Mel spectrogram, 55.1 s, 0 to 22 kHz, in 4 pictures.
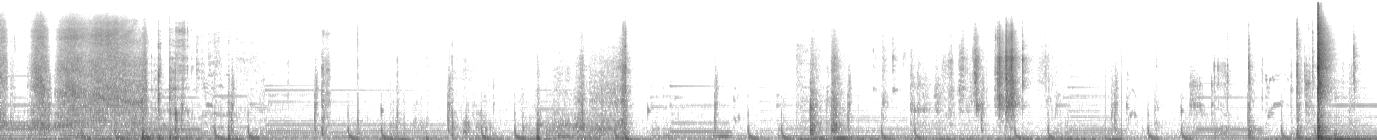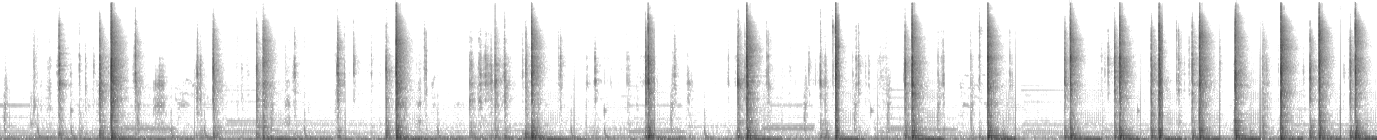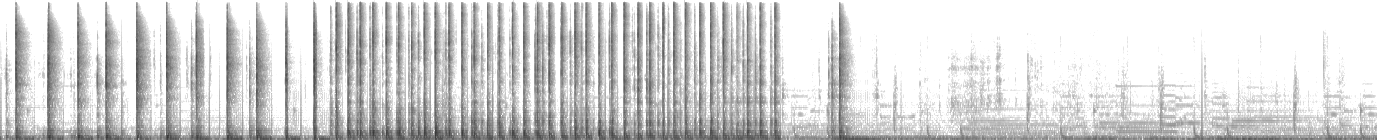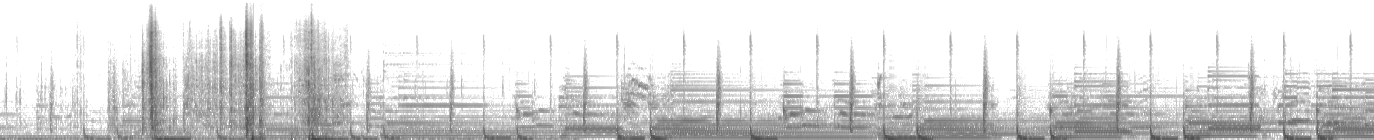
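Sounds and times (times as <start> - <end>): typing on mechanical keyboard: 24.4 - 36.1.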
